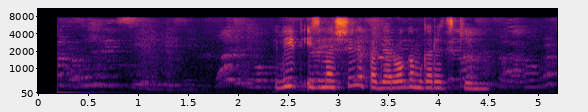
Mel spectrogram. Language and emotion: Russian, neutral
